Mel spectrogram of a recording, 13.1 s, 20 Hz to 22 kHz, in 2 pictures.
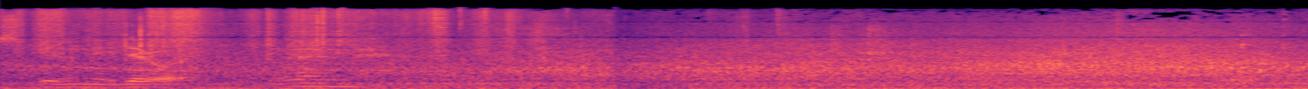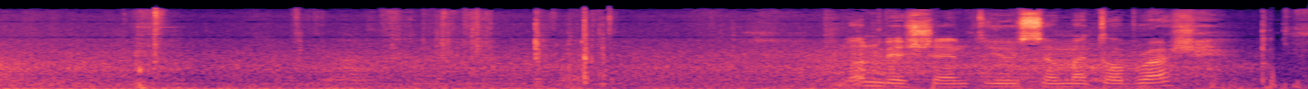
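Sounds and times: car passing by: 1.5s - 7.2s.

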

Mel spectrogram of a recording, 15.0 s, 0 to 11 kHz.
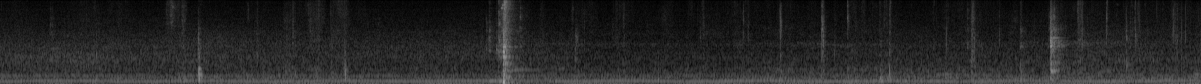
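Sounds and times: steady low hum: 0.0s - 15.0s
locker door clacking shut: 6.1s - 6.6s.

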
